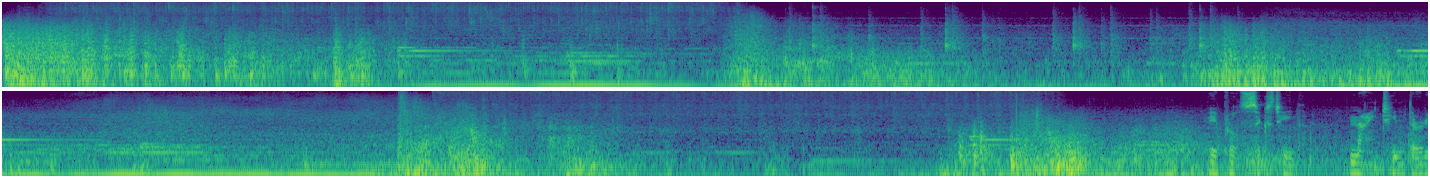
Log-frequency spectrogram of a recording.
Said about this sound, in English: It has been raining for three weeks without break or respite.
